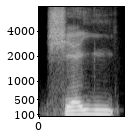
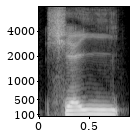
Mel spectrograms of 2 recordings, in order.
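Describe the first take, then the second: Both takes have the same delivery.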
